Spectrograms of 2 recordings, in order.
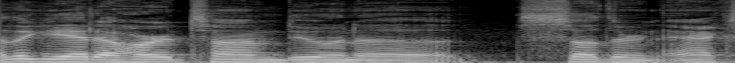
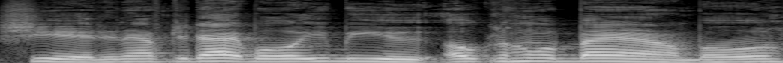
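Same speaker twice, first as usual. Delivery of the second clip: put-on country accent; 3 semitones higher, 6 dB louder than usual. Offering to be someone's voice coach, talking country. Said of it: "try to talk country".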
